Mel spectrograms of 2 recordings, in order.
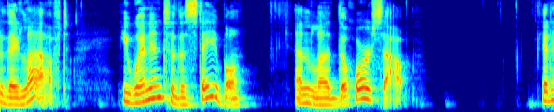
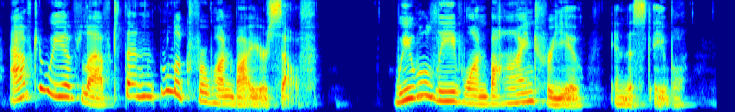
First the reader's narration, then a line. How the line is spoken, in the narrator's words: The others laughed and said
